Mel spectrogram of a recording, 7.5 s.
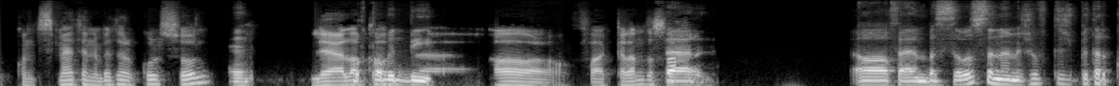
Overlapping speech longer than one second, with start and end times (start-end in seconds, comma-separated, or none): none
